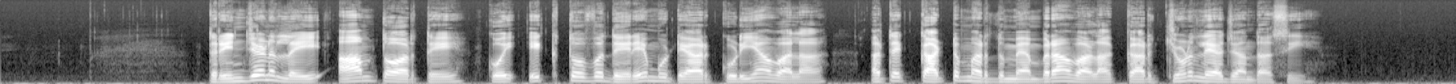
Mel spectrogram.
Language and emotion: Punjabi, neutral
